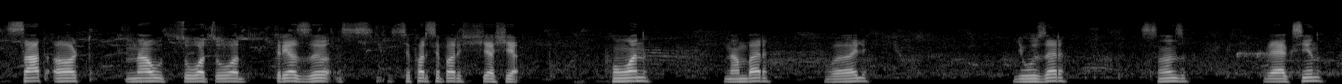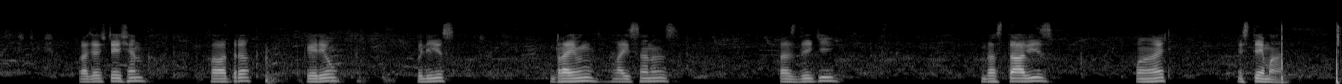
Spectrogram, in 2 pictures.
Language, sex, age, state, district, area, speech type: Kashmiri, male, 18-30, Jammu and Kashmir, Kulgam, rural, read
